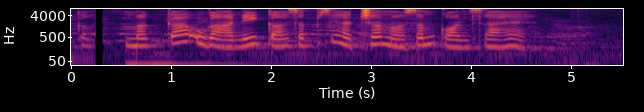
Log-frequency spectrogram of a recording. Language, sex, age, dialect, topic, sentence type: Hindi, female, 31-35, Marwari Dhudhari, agriculture, question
